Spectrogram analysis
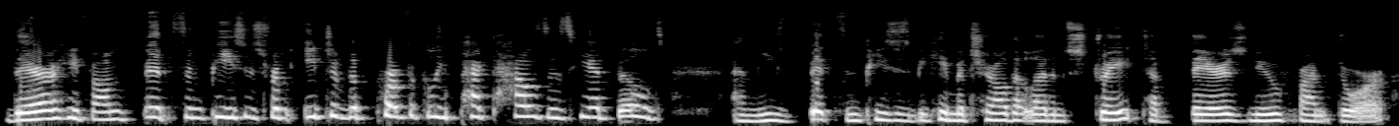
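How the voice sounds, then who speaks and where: A woman reading a children's picture book aloud in an expressive, scripted storytelling style. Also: on the high side, a little slow. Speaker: storybook reader.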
